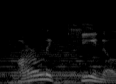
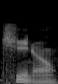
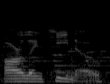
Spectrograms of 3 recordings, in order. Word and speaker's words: Arlecchino: Arlecchino, that's how she pronounced her name. Okay. I was saying Chino, but Yeah, same. But when I went to her hello dialogue, she says Arlecchino.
